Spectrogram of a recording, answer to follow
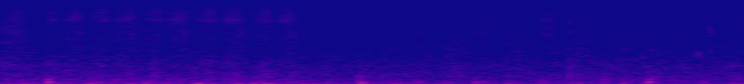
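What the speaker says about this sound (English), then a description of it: "you just give it a bit of a rub" An eraser rubs back and forth along the edges of a planner page to clear off excess adhesive, a faint, steady scratchy friction with soft rhythmic strokes heard close up.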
